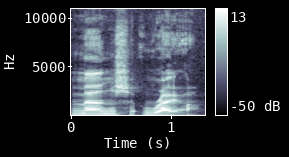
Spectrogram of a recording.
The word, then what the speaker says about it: mens rea: the prosecutorial burden is establishing an element called men's rhea if you're taking notes that's spelled m-e-n-s next word r-e-a from the latin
